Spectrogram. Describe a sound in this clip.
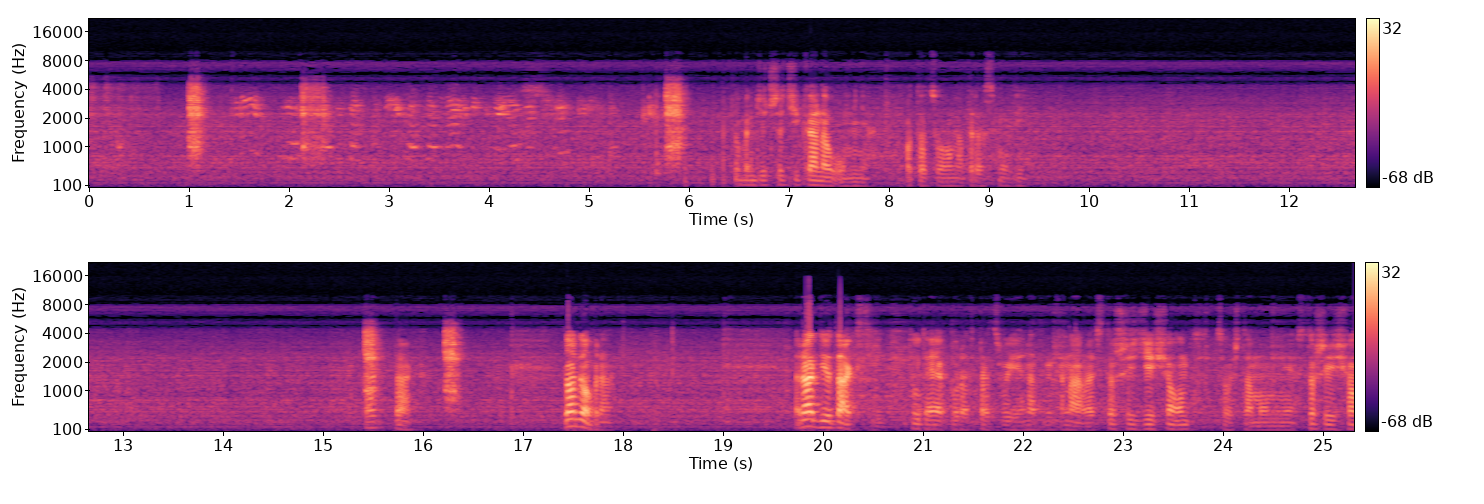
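Crackling radio signals come in short bursts.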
